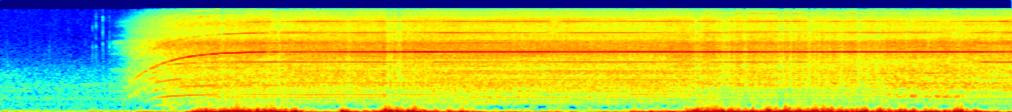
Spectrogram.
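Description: A small high-speed electric motor spins up with a rising whine about a second in, then holds a steady high-pitched whine. Irregular low rumbling comes and goes underneath.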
